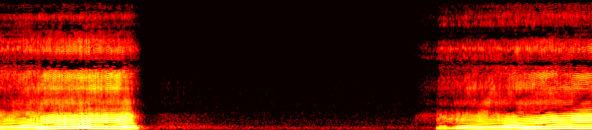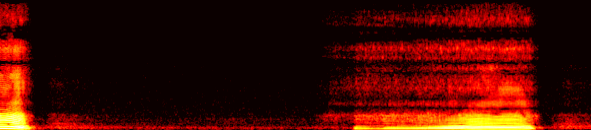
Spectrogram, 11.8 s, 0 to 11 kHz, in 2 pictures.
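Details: Adult woman (wife) snoring during sleep: three loud, droning snores about 1.5 to 2 seconds long, roughly 12 breaths a minute, with quiet gaps between.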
